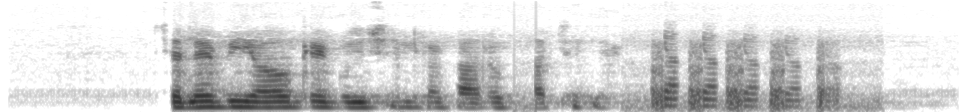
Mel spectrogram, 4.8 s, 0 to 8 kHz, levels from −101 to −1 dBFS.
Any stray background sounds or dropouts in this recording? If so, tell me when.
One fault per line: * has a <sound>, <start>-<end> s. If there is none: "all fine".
* has a dropout, 2.6-2.7 s
* has a laugh, 3.3-4.2 s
